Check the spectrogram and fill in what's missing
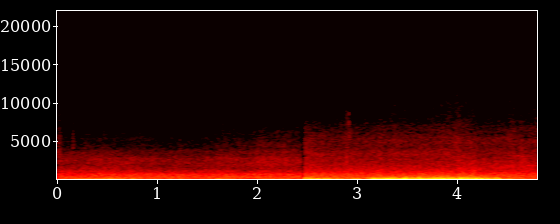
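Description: Strong wind buffets a microphone on a coastal cliff edge, a rushing roar that swells into heavier low gusts in the second half.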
